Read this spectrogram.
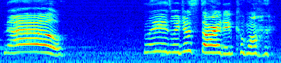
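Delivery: high, loud wail; desperate pleading. Real, not acted. Player pleading with the game just after starting, high loud plea. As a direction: beg loudly against the loss.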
